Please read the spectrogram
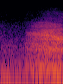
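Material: Nothing is struck.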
